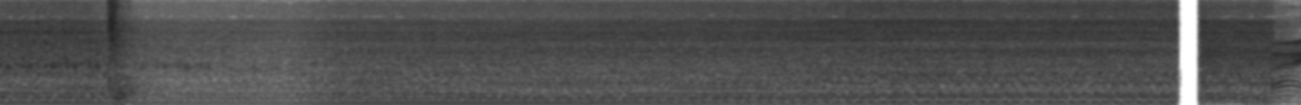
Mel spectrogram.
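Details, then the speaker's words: Diesel truck with a new transmission, just fired after bleeding the injectors on cylinders one, three, four and five: steady, even idle rumble with regular firing, no knocks or misses; engine healthy. "all right one is now spitting see if she'll fire all that heuel gripping oh she's healthy"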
